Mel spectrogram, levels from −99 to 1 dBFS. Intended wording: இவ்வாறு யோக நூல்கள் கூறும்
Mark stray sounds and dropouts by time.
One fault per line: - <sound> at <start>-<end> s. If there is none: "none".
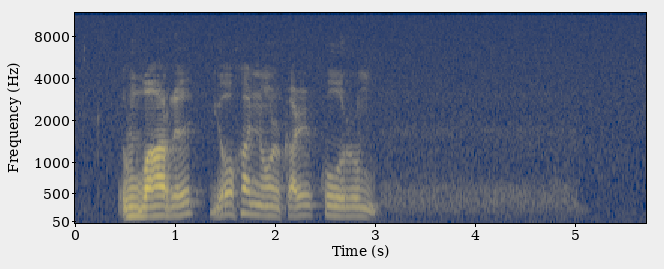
none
